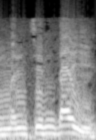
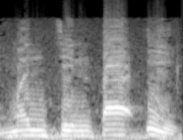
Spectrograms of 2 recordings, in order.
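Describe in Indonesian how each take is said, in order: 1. Ada bunyi y yang menyambung a dan i. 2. Vokal a dan i terdengar jelas terpisah. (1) "ada kesan Y-nya antara A sama I" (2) "begitu cara mereka ngomong"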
